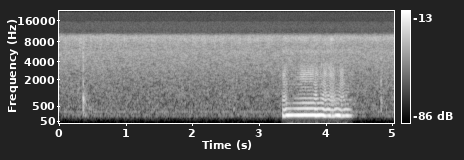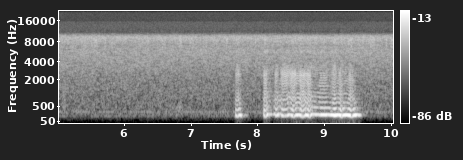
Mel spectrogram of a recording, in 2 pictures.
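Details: Cat asleep at night, quiet surroundings; two low buzzing snores about five seconds apart, the second longer and rougher, preceded by a faint click.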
